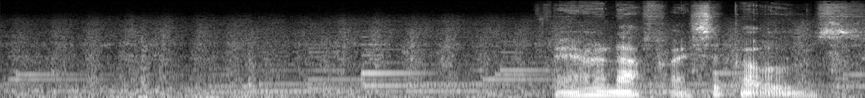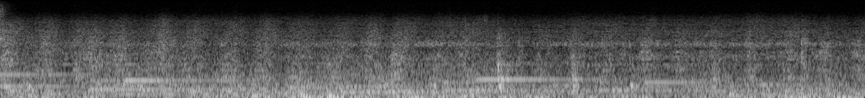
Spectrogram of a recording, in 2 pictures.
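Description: A moving train rumbles with a steady rolling ambience, a louder clattering burst in the middle, while a voice speaks over it.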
